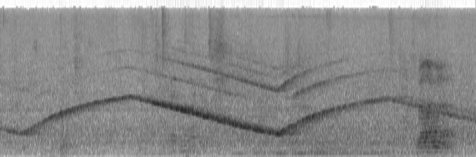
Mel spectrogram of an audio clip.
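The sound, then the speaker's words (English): An emergency vehicle siren, the second one heard, wails in a slow rise and fall, sweeping up and down over several seconds, moderately loud, with a steady background hum of traffic. “but that's the second siren we've heard.”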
